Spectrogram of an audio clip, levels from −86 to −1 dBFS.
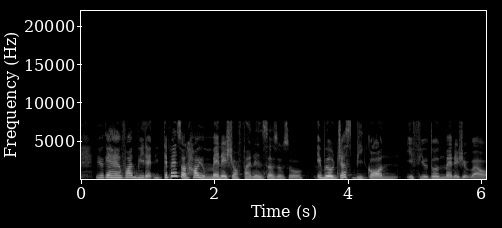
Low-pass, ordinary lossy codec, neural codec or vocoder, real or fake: none; none; none; real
